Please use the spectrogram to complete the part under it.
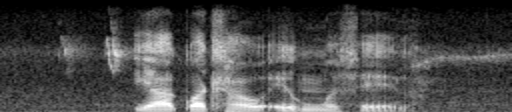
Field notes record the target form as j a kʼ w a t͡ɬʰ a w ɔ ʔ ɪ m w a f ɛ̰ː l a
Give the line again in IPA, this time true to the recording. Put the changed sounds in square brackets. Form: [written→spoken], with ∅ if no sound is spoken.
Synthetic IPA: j a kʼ w a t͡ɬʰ a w ɔ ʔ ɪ [m→ŋ] w [a→ɛ] f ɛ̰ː l a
